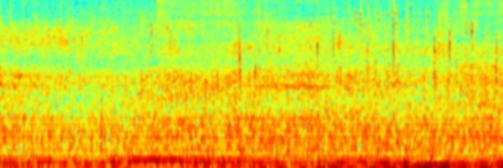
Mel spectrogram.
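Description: Faint sizzling of flour-coated chicken pieces deep-frying in hot oil, with scattered small crackles that come more often in the second half.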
